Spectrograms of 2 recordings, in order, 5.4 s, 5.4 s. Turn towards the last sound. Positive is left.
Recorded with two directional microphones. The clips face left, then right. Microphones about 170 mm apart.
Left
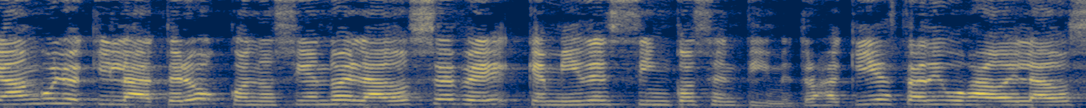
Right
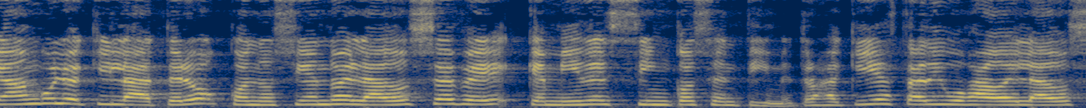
turn(degrees=-40)  # may be behind; listen again after turning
